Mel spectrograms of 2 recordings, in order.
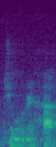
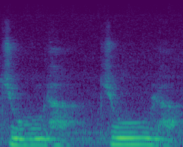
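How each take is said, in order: First: चूल्हा split as chool-haa; separate l and h. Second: चूल्हा as choo-lhaa, vowel held before joined lha; blended lha. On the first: Teacher contrasting the spellings, चूल्हा with l and h apart. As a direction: close on ल in चूल्हा before a separate हा. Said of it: "अलग-अलग आवाज़ हैं". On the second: Teacher modelling the merged sound, चूल्हा with blended lha. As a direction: draw out चू, then one blended ल्हा in चूल्हा. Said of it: "अगर ये मिली हुई". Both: Shown as a demonstration.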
